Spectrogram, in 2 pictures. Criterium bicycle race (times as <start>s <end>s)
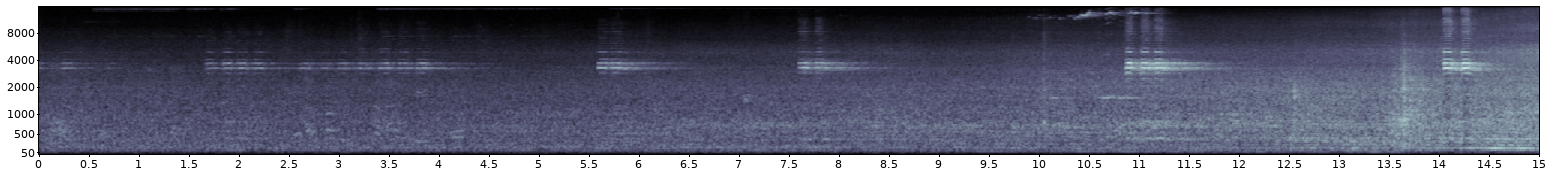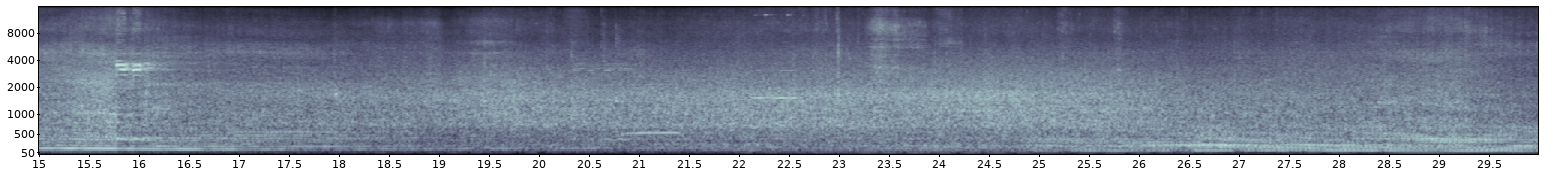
6.9s 29.9s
